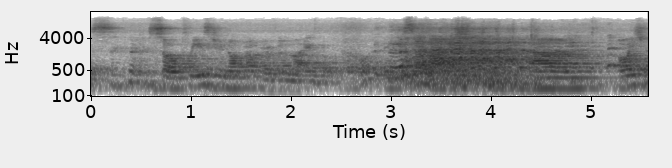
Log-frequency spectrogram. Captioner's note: audience laughter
